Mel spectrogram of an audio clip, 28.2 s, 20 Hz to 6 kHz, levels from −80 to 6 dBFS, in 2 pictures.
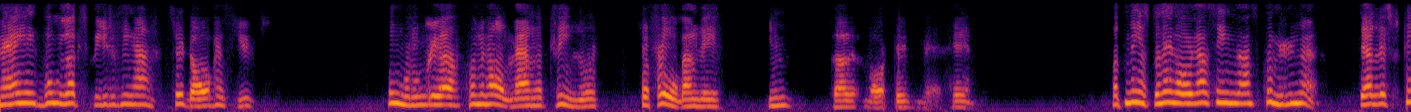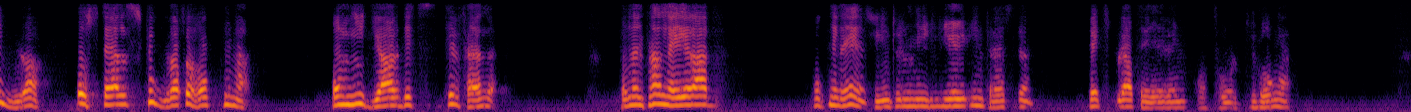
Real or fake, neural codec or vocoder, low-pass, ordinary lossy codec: fake; codec, 16 kHz, 1 kbps, FreqCodec, smaller model; 5.4 kHz; AAC, 48 kbps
